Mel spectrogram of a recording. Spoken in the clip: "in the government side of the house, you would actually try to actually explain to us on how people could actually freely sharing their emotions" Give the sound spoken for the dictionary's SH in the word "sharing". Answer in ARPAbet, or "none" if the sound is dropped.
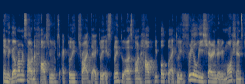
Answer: SH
